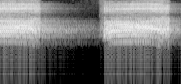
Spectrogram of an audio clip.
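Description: Two loud, harsh crow caws, a short one followed after a brief pause by a longer, drawn-out call, with no other sounds around them.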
